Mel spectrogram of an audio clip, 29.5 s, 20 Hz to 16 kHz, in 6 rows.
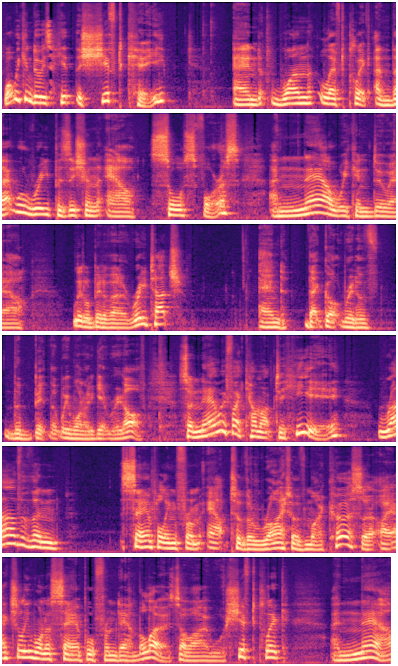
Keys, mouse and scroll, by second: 2.5 shift+click, 8.6-10.0 drag, 27.4 shift+click, 29.1-29.4 drag.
